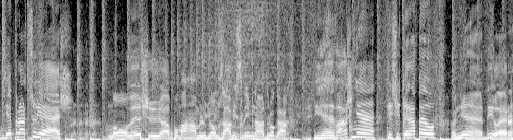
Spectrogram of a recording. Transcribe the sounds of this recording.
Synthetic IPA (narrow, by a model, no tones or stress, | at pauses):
ɡɟɛpɾat͡sujɛʃ | nɔʋɪɛʃjaːpɔmaːɦamʎuɟɔmzaːʋisliːmnad̪ɾɔɡaːx | jɛvaːʒɲɛ | t̪isit̪ɛɾapɛʊt̪ɲɛd̪ilɛɾ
